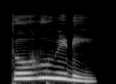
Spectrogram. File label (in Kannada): "ದೇಹವಿಡು", Kannada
